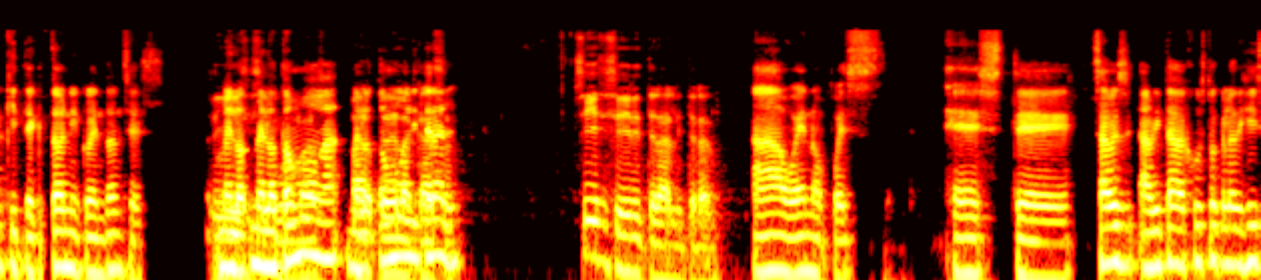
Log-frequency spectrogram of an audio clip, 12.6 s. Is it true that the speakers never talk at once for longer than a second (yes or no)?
no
